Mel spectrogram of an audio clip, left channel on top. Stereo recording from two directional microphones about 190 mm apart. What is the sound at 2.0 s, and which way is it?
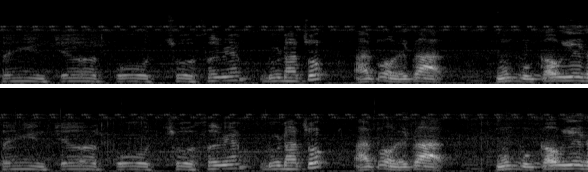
Cricket, 20° left (ahead or behind).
